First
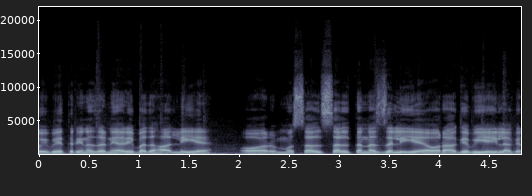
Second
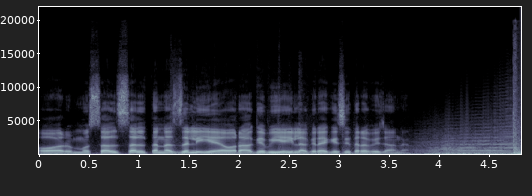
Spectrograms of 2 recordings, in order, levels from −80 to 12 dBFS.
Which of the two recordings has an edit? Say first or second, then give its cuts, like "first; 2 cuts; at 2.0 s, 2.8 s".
second; 1 cut; at 3.9 s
